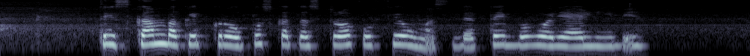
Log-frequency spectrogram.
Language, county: Lithuanian, Alytus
